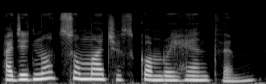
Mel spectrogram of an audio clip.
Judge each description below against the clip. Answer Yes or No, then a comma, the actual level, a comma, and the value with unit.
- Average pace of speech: Yes, average, 180 wpm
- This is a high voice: Yes, high, 210 Hz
